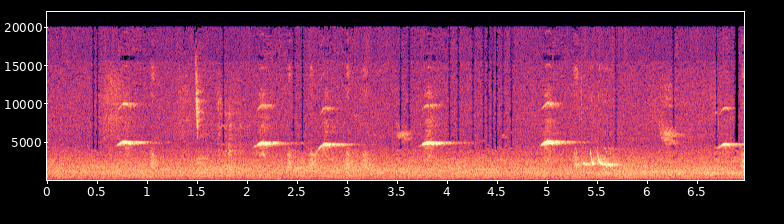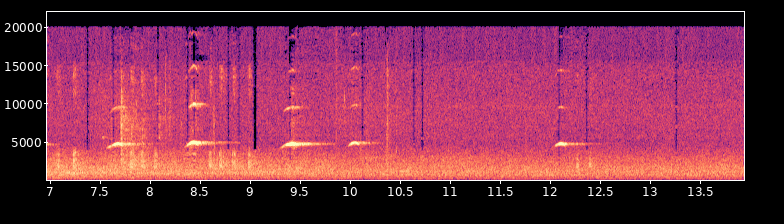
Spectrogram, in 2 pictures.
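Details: Blue rock thrush keeps calling rather than singing, giving about sixty thin high whistled notes a minute in loose, irregular series, over a continuous hissing background.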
